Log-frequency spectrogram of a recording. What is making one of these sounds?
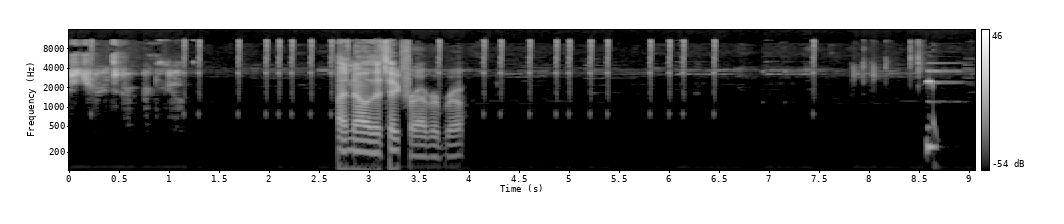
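Soft game menu clicks tick quickly.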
